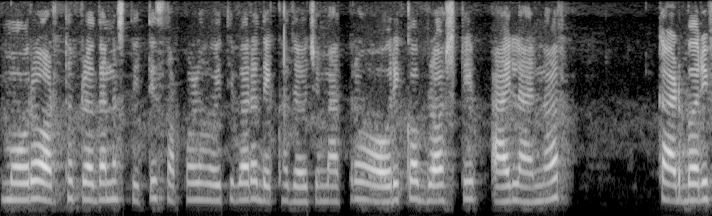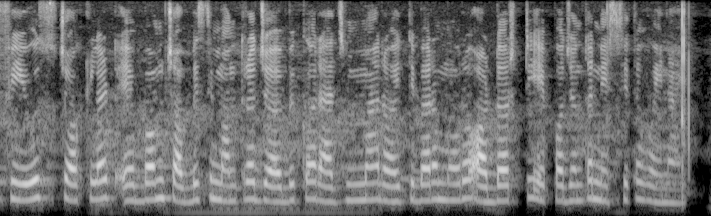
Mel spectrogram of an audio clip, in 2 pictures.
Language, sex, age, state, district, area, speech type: Odia, female, 18-30, Odisha, Ganjam, urban, read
